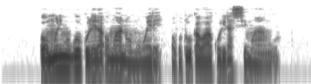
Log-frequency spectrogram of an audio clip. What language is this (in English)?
Ganda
